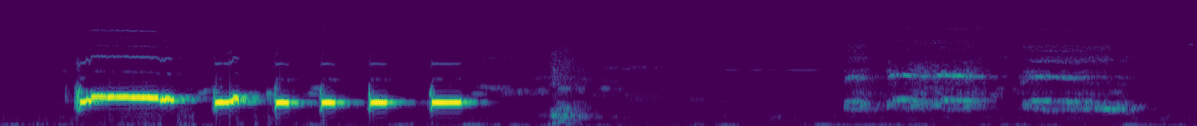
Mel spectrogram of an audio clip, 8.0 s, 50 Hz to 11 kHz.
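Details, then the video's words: Bangkok-type zebra dove, a lively singer, used as a lure for other doves: a long mellow coo, then four quick, clipped coos. A soft knock follows, then two harsher, lower calls near the end. "PERKUTUT BANGKOK GACOR SUARA AMPUH DIJADIKAN PANCINGAN PERKUTUT BANGKOK LAIN 100% NYAUT"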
